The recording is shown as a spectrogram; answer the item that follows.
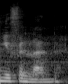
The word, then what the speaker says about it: Newfoundland: you doing in Finland I am pronouncing it right it's because of the Scottish descent It's Finn not found and that's due to the accent if you look at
